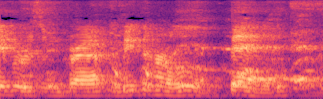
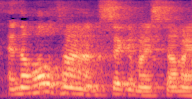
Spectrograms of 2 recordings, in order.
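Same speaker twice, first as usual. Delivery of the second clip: ordinary talk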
